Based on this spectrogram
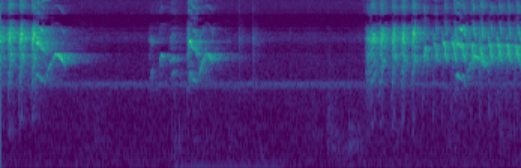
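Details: Cucak kinoi tutor song with sharp 'tembakan' phrases: a shrill rattling burst that drops in pitch, a short upslurred note, a pause, then a loud fast high trill, over a steady thin tone.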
